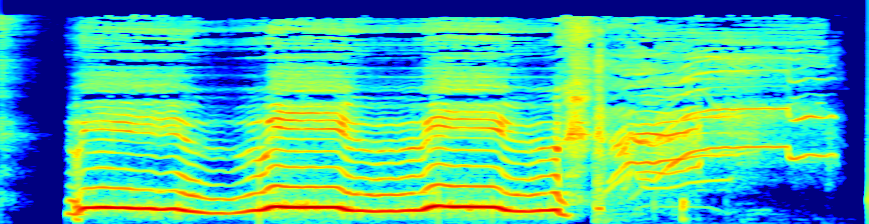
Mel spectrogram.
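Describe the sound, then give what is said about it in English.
A single voice imitates the third of an ambulance's three different siren sounds, holding a strained, nasal tone that rises and falls in three long cycles, then ends with a short gasp and a wavering higher slide. “Ambulance sound three.”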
